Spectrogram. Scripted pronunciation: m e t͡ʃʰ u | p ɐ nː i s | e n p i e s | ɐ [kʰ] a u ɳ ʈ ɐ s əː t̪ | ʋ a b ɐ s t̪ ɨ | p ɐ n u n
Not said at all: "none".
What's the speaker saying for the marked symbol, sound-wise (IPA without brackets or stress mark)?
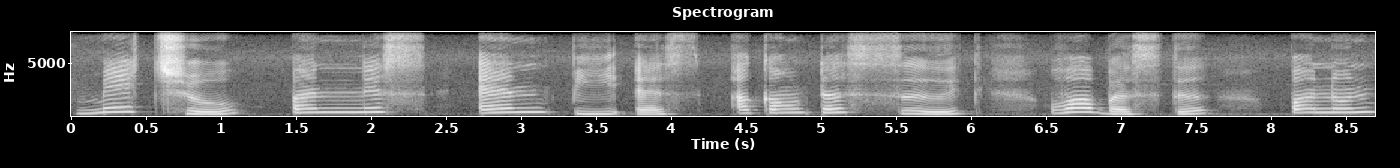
k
